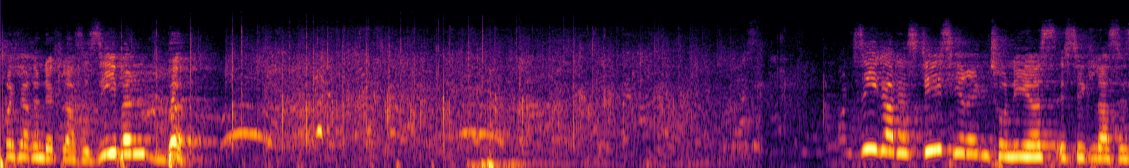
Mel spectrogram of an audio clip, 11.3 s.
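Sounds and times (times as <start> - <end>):
speech: 0.1 - 2.0, 9.0 - 11.2
audience applause for class winners: 2.2 - 8.5.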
